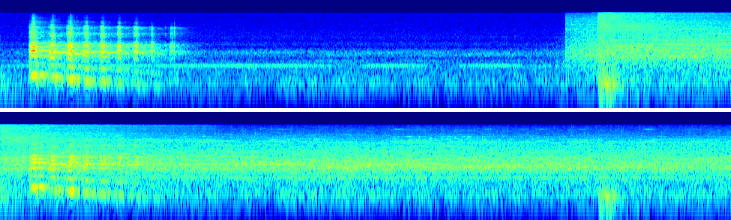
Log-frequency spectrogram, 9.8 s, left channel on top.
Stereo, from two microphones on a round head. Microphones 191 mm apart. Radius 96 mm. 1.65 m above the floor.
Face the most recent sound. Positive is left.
turn(degrees=70)  # may be behind; listen again after turning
